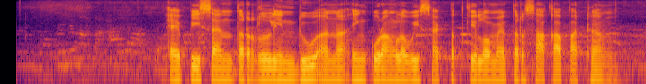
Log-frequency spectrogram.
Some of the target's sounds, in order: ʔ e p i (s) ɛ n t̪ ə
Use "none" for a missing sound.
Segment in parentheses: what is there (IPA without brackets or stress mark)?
s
